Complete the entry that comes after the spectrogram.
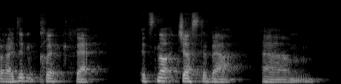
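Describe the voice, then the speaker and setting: A man with a New Zealand accent speaks at a medium pitch, somewhat breathy, with ordinary pitch variation. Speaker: community facilitator. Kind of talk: group video call discussion.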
